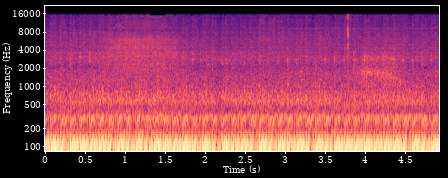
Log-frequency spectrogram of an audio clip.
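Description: Harley-Davidson Dyna's V-twin engine running steadily while riding, a low, even beat of firing pulses.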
